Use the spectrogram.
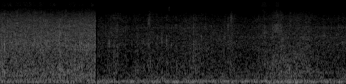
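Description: Rain drips from leaves in the woods as a continuous soft patter, louder for the first second and then a steady, fainter hiss with no voices.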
